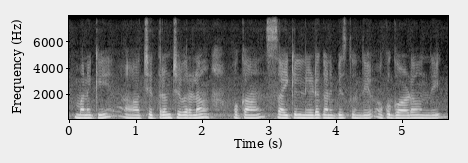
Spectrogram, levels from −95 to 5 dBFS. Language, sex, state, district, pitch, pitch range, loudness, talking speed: Telugu, female, Telangana, Hyderabad, 215 Hz, 205-220 Hz, -13 LUFS, 115 wpm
